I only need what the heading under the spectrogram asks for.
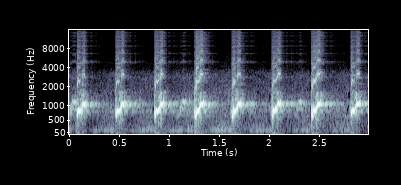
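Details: White-breasted waterhen giving its repeated call: short, hoarse, nasal notes with an upward kink, spaced evenly about every 0.4 seconds, eight notes in three seconds, with little else audible.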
